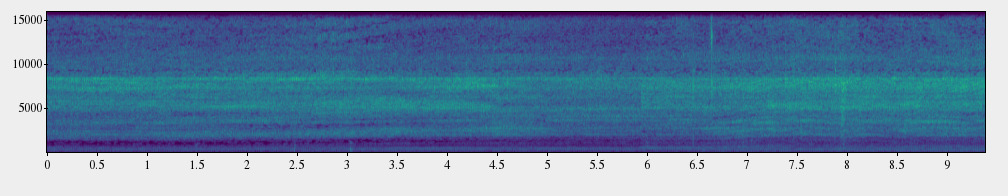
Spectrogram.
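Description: A grass cutting machine runs near a beach in Port Dickson, its steady high engine whine droning continuously and fairly close, with no talking over it.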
